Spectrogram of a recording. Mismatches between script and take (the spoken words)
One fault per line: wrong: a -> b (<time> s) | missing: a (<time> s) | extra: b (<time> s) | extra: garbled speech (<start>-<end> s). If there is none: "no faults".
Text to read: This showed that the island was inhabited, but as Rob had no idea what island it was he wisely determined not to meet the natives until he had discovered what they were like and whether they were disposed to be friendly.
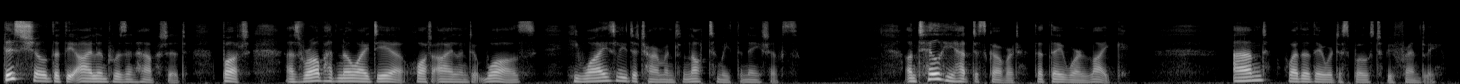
wrong: what -> that (10.3 s)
